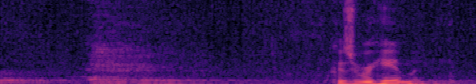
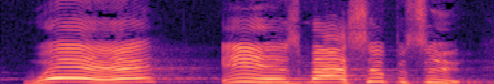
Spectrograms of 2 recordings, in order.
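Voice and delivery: slow, high, loud demand; Frozone shouting; 10 semitones higher, 7 dB louder, slower than usual. Acted. Husband demanding his suit from wife, slow shout. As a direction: punch out each word across the house. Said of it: "that Frozone had".

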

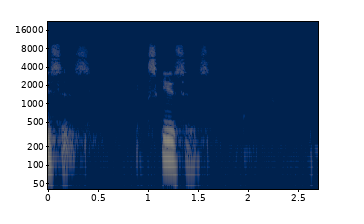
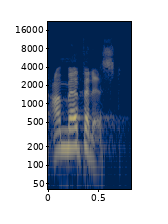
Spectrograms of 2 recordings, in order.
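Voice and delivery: higher, louder, snooty dismissal; haughty brush-off; 9 semitones higher, 11 dB louder than usual. Retold or imitated. Preacher imitating neighbour's snooty reply, higher and louder. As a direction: say it like you're closing the door. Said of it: "that's how they said it too".

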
